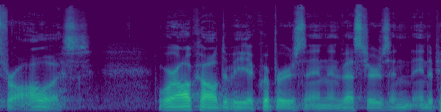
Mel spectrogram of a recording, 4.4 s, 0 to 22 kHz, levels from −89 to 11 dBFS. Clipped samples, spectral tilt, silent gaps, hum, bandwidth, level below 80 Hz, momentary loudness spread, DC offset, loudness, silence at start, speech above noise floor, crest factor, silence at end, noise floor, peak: under 0.1%; -4.5 dB/octave; none; none; 18 kHz; -76 dBFS; 14 LU; under 0.1%; -33 LUFS; 0 s; 30 dB; 20 dB; 0 s; -63 dBFS; -14 dBFS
